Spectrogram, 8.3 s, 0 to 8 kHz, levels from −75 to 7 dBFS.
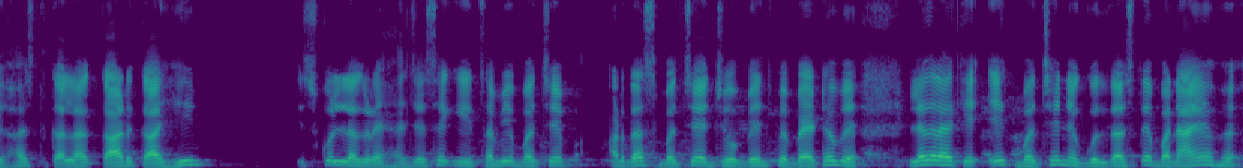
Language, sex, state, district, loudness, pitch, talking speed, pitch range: Hindi, male, Bihar, Sitamarhi, -26 LUFS, 160 Hz, 215 wpm, 145-180 Hz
